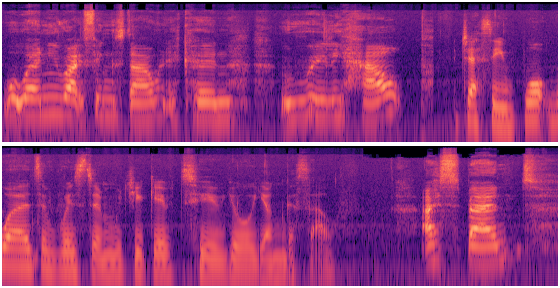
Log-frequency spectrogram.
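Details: Young adult women in conversation; ordinary conversational speech.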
